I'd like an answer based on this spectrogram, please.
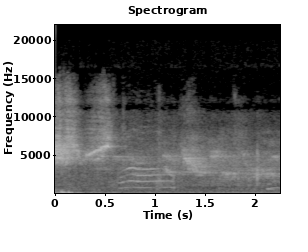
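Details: Sterilized white cat with new feline friends among Moroccan street strays: one level meow of about half a second with clear stacked harmonics, over low rumbling background noise and faint high chirps.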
